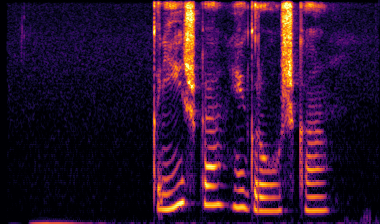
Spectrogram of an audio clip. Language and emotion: Russian, sad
